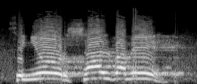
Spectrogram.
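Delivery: high, pleading cry for rescue; crying out to the Lord. Retold or imitated. Peter sinking cries to the Lord, high plea. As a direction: call out like a man sinking. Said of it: "Y es cuando grita".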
